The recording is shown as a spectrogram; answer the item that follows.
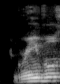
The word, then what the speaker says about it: Greenville: Greenville's own. I say it right, Greenville, not Greenville. Greenville.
